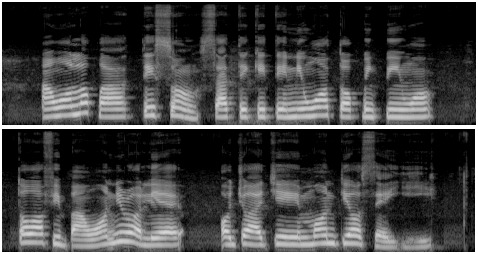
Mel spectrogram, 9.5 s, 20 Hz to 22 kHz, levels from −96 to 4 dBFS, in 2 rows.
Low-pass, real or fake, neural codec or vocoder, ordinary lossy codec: 19.8 kHz; real; none; none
